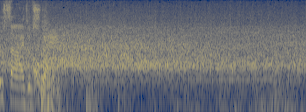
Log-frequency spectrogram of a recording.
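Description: Heavy bodies thud against each other in a wrestling ring.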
